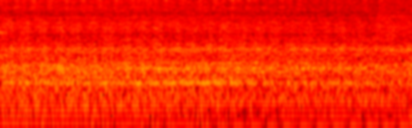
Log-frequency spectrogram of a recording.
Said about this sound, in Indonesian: Suara mesin penyamakan sudah mulai terdengar.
